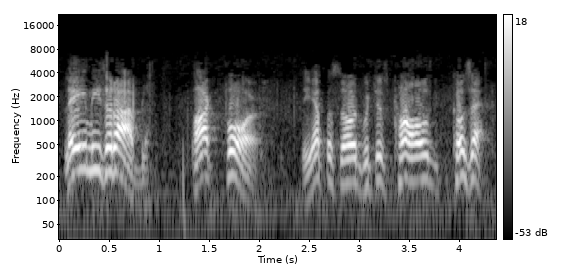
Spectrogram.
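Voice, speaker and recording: A man's voice: a little high, huge pitch swings, normal speed, husky. A man working as a radio announcer, formally introducing a drama in 1930s broadcast style. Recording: tinny, band-limited vintage radio recording.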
